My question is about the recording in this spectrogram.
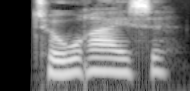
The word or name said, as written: togrejsen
